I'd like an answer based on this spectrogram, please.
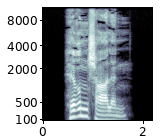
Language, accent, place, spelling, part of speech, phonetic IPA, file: German, Germany, Berlin, Hirnschalen, noun, [ˈhɪʁnˌʃaːlən], De-Hirnschalen.ogg
- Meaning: plural of Hirnschale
